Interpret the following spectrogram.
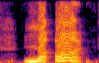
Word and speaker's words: Laon: So anyway, I am Lathan Laon, however wish you pronounce it. It's not. Except our coffee knows it. Yes, it's Laon, Gaelic, but Lathan works.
